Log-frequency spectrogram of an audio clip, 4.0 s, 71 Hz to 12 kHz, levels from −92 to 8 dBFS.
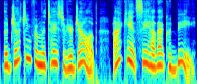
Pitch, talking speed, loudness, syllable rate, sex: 240 Hz, 230 wpm, -16 LUFS, 5.2 syllables/s, female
